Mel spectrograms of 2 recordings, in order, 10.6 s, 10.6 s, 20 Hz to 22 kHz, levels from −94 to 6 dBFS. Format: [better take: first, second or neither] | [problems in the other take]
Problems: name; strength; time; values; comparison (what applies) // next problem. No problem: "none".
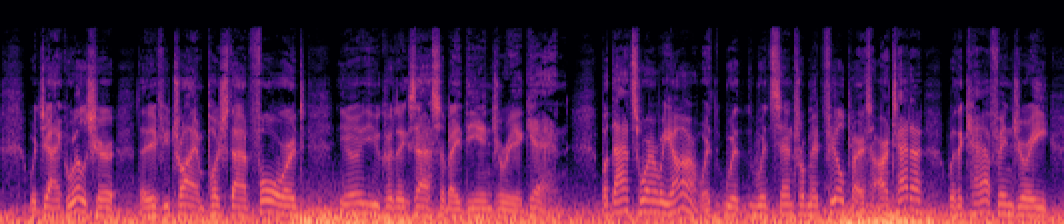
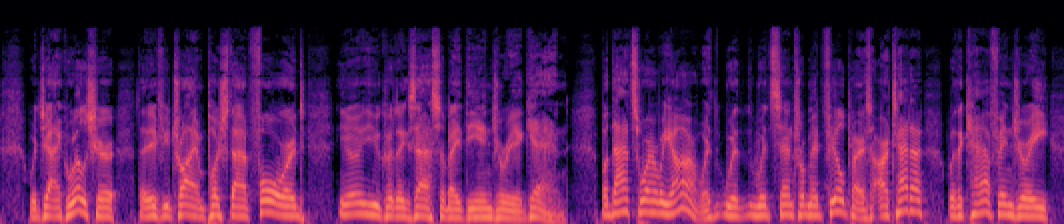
second | wind noise on the microphone; occasional gusts; 15 dB below the speech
